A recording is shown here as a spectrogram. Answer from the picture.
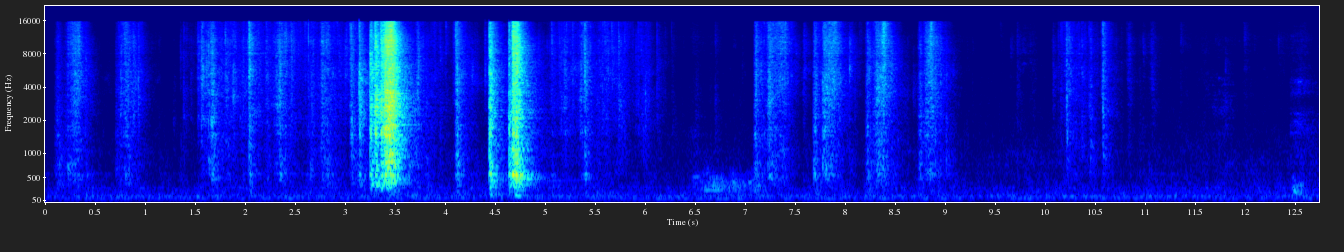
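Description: Clothes rustling as garments are handled and shaken out, in a string of short swishes, loudest about three and a half seconds in and again just before five seconds.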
